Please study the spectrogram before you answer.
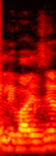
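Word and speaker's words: Lavoisier: इसकी स्पेलिंग में लिवाइजर लिखेंगे लेकिन पढ़ेंगे इसको लिवाइजे।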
